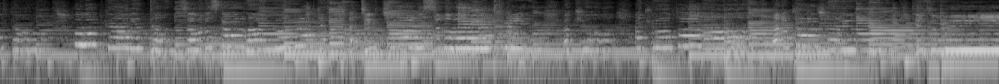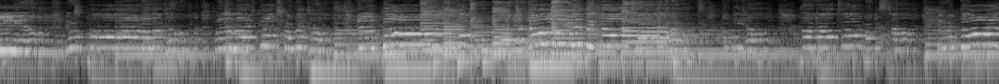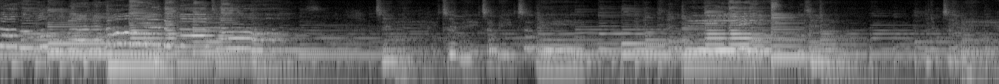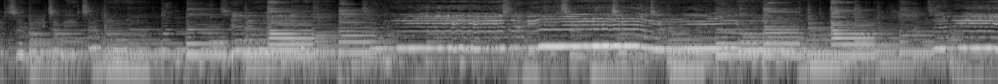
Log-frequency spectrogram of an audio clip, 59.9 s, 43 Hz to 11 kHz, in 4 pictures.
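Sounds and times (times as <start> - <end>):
strummed acoustic guitar: 0.0 - 59.9
woman singing: 0.0 - 59.9.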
